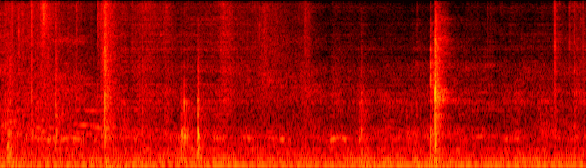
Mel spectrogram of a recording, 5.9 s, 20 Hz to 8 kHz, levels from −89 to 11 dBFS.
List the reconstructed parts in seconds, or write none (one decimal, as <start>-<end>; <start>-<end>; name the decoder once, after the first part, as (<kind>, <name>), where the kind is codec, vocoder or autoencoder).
1.2-2.6 (codec, SNAC); 3.1-5.9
